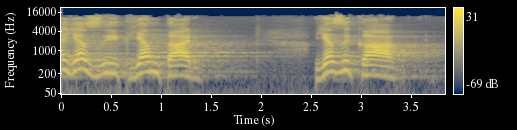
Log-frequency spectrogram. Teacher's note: такой звук близкий к «а», а он ненормативный здесь. Здесь надо произносить не близкий к «а» звук, то есть не крышечку, да, а «и» с призвуком «э», язык, да, янтарь и так далее.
